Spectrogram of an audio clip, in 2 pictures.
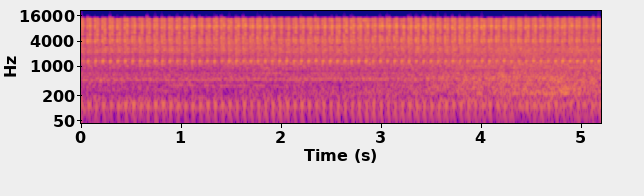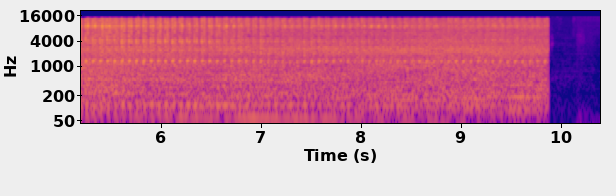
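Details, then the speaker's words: Yamaha NMAX scooter arriving with a rough-sounding engine: rough idle with a steady ticking rattle about three a second. Something is loose in the head, traced to the rocker arm (pelatuk). "hari ini Lucky motor kedatangan enak yang bunyinya cukup kasar seperti ini teman-teman"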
